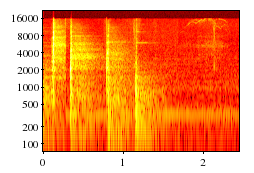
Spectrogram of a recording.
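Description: Hardwood strips being set down in pipe clamps and knocked against one another: four sharp wooden knocks in the first second or so, then only a faint steady hum.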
